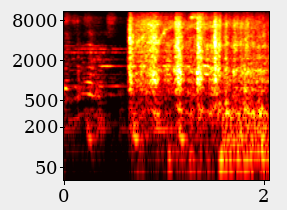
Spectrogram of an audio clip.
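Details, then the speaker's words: 2013 Mahindra Maxmo diesel (had crank-no-start, low pickup, codes P0335, P0336, P1120, P0223) after fault codes cleared: catches at once and settles into an even running clatter; starts cleanly. "गाड़ी start और ये रहा गाड़ी actor तो friends काम हमारा हो चुका है"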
